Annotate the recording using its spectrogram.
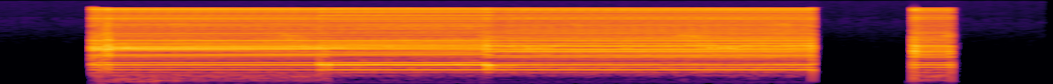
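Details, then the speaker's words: Simulated MRI scanner noise from laptop MRI simulator software during a head localizer sequence for a patient with one week of dizziness and headache: loud, steady electronic buzzing for about three and a half seconds, then a short burst. "so noisy we can turn off the sound the localized sequence is finished"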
